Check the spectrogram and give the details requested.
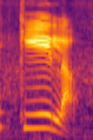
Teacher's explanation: तो थोड़ा सा हम ए को खींच रहे हैं। जब हम थोड़ा सा ए साउंड को खींच रहे हैं तो इसका मतलब वो हमारा दीर्घ स्वर है क्योंकि उसमें हम लंबा किसी भी स्वर को खींच रहे हैं।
